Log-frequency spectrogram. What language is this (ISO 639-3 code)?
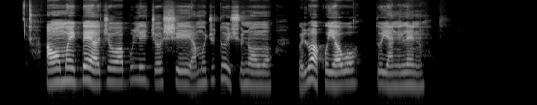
yor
